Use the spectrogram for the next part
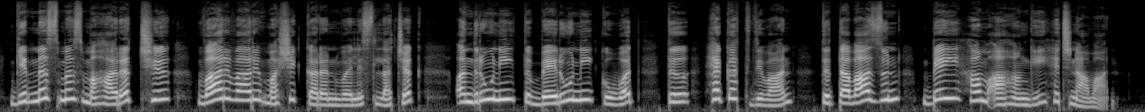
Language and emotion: Kashmiri, neutral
